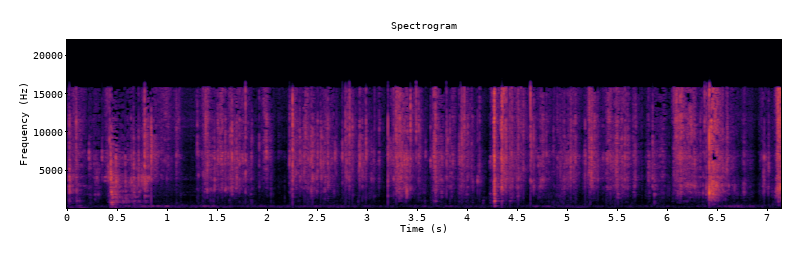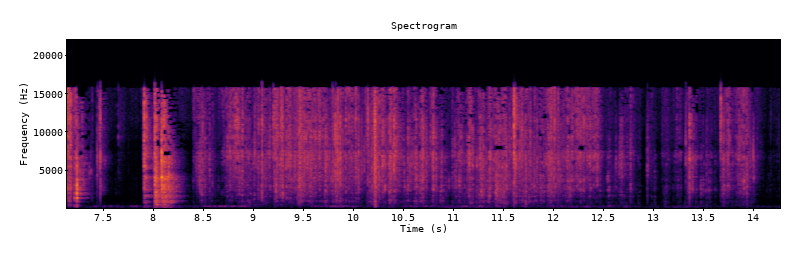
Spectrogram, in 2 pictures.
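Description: White plastic mailer bag crinkling and rustling as it is handled and opened, with louder crackles about seven and eight seconds in.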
